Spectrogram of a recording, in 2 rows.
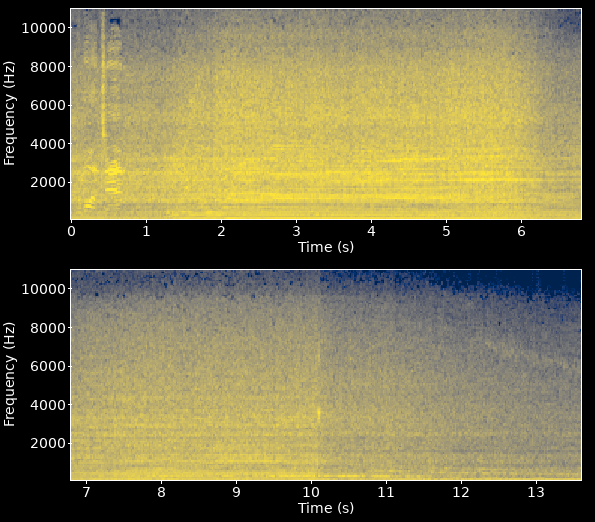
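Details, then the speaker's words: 2021 Polaris RZR Pro XP Premium, 32" System 3 XTR 370 tires, on a run around the Aftermarket Assassins S3 clutch kit with high-load helix install: engine climbs fast, then holds flat around 8050–8150 rpm under throttle, not shifting right. CVT clutch mis-tuned, low rpm. "the first run yielded about 8050 to 8100 rpm maybe up to 81.50 a little bit low you can actually hear it um seems like it's not shifting right"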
